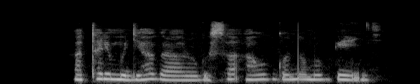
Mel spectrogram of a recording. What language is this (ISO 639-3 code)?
kin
